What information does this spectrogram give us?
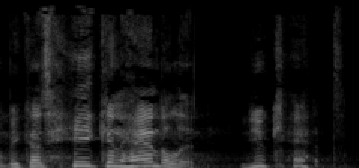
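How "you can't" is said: ordinary delivery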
